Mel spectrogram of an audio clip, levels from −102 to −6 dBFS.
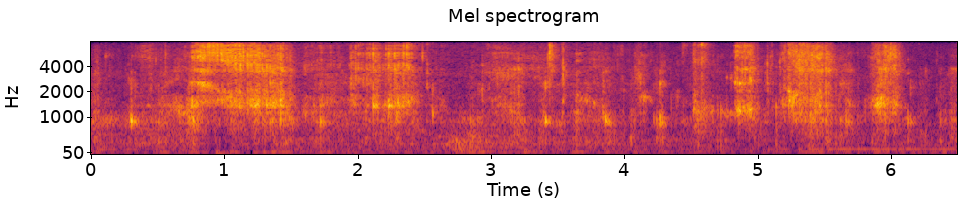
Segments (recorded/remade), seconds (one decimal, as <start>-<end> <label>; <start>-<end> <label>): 0.0-4.7 remade; 4.7-5.3 recorded; 5.3-6.5 remade

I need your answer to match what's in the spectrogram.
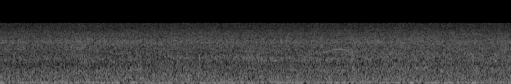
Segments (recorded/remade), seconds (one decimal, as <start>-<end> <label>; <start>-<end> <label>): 0.0-5.1 recorded

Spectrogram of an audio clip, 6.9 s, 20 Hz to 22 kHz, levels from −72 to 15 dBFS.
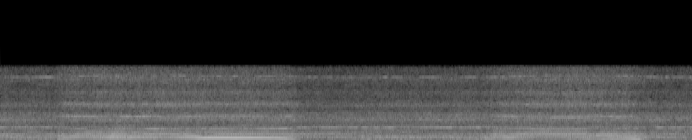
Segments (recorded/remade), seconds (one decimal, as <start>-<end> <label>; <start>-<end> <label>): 0.0-1.0 recorded; 1.0-1.6 remade; 1.6-6.9 recorded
